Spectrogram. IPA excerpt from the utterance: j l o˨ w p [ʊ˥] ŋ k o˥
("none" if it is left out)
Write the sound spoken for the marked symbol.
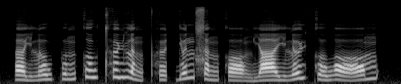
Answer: ʊ˨˥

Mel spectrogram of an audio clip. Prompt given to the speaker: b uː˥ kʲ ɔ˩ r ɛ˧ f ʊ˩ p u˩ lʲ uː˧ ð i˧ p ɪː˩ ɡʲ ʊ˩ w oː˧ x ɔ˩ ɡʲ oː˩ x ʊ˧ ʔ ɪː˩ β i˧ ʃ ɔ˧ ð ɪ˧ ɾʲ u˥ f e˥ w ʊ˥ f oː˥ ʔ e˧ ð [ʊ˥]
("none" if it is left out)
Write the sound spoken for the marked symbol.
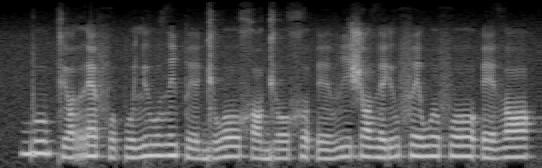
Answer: ɔ˥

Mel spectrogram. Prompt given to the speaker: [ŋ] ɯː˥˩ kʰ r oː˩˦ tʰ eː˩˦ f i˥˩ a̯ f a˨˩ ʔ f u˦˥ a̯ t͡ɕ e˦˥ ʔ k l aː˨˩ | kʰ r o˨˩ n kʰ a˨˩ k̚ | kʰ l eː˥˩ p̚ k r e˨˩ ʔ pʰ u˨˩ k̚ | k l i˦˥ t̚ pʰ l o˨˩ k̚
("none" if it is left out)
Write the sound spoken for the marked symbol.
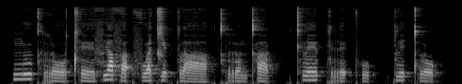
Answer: ŋ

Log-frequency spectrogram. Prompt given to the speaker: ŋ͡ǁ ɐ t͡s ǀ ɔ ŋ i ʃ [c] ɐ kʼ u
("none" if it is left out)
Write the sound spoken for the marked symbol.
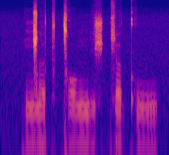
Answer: c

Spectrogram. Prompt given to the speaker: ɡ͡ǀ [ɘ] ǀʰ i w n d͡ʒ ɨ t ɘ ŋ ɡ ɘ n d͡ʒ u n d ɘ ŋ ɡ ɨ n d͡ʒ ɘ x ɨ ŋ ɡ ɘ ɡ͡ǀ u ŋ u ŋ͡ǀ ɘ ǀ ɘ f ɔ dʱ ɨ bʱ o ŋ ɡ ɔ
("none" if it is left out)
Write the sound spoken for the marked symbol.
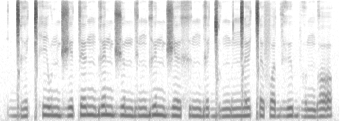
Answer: ɘ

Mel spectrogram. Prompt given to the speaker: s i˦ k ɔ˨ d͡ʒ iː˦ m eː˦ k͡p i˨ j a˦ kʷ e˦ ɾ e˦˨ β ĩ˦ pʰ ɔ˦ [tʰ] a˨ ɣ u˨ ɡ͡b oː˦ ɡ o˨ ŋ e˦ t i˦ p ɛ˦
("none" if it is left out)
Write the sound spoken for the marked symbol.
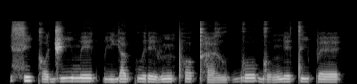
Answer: kʰ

